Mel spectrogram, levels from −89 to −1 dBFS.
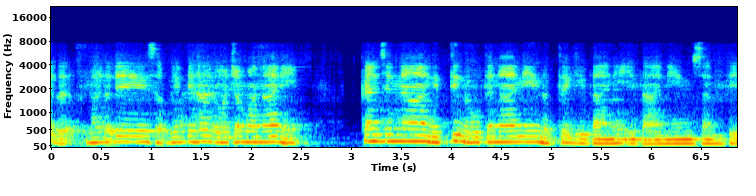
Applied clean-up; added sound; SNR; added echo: neural separator model SepFormer DNS4.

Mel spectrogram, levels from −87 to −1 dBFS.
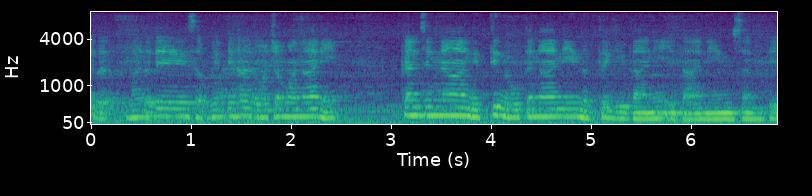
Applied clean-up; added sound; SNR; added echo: none; Tools; 16 dB; reverberation time 0.3 s.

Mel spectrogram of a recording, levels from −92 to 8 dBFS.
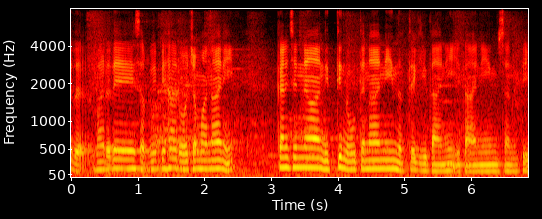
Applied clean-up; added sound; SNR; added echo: none; none; none; none.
